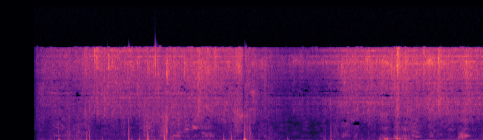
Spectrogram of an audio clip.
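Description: A run of sharp knocks and clicks close to the microphone, the loudest about three seconds in, followed near the end by a few short, gliding vocal sounds from a baby.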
